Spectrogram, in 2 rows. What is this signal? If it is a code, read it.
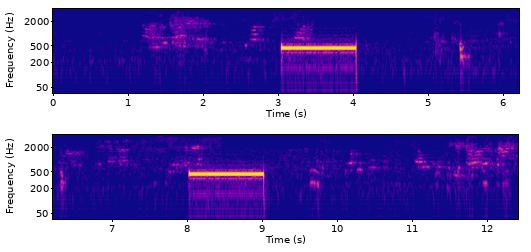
Ringback tone (China, 450 Hz), with speech.
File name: out- -2025- - - .17516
